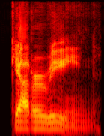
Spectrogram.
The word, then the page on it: Gadarene: American English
